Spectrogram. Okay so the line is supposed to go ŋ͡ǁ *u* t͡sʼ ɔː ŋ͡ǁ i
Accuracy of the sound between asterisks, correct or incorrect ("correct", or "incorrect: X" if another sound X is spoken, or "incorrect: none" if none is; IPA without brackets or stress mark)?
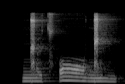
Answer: incorrect: ø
